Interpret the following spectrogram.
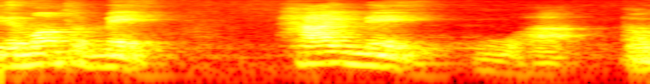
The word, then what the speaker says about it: Jaime: At Jaime Camil. All of mine are at Jaime Camil. I want to say Jamie Camil because todo el mundo la caga. Cuando digo Jamie, en vez de spell it Jaime, they spell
